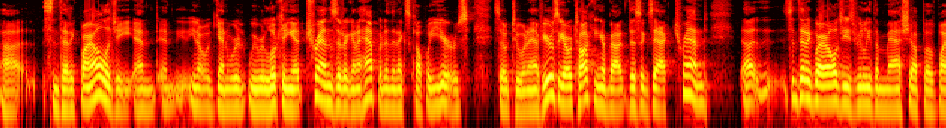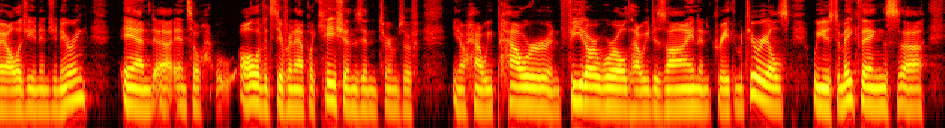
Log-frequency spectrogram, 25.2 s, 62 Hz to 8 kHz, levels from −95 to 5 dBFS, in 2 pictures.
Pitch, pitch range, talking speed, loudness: 140 Hz, 135-155 Hz, 195 wpm, -22 LUFS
